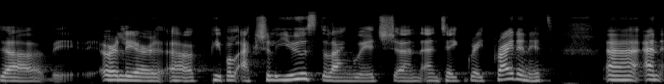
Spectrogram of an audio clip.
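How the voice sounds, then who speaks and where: A woman's voice: medium pitch, sharp tone. A middle-aged woman from Finland with a Finland-Swedish accent, a native Swedish speaker answering on a panel in English with many restarts and fillers.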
